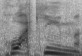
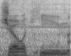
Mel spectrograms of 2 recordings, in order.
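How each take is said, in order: First: The name begins with an H sound. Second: The name begins with a J sound. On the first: "like the Spanish version" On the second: "It could just be Joachim"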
